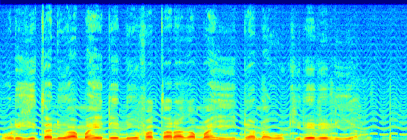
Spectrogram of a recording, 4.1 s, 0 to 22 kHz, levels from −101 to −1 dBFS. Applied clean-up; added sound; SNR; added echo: none; Alarm; 18 dB; none.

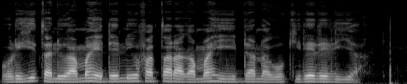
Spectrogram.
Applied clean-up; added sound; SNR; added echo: none; none; none; none.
